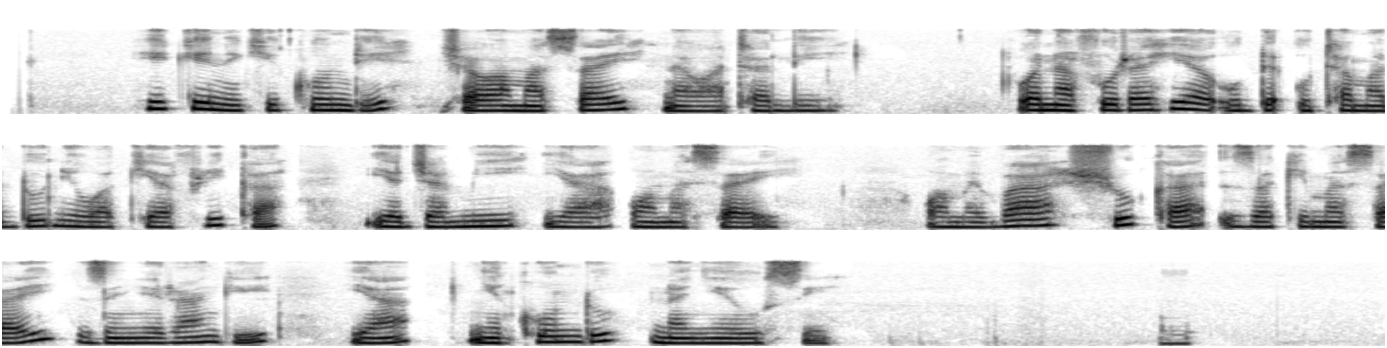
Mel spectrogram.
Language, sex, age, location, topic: Swahili, female, 25-35, Nairobi, government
